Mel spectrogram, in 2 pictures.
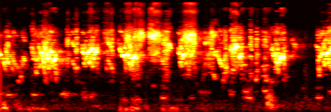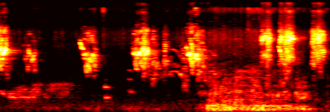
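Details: Budgie colony in full chatter, colourful birds chirping over one another with high, scratchy chirps and short squawky notes in quick bursts, and a low rumble joining toward the close.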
